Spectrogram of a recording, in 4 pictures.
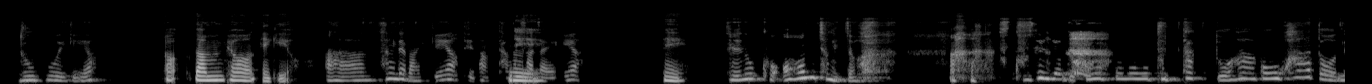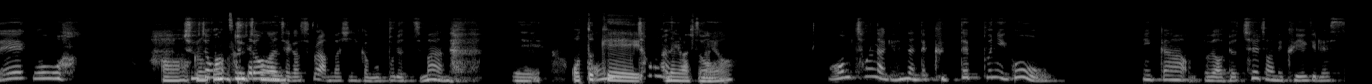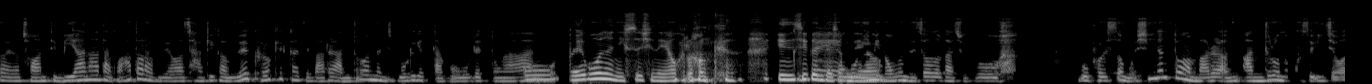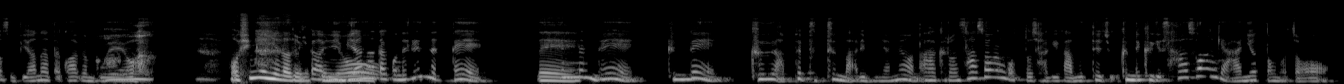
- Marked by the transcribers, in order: laugh; other background noise; laugh; laughing while speaking: "내고"; laugh; tapping; laughing while speaking: "그럼 그"; laugh; laughing while speaking: "뭐해요"
- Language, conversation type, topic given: Korean, advice, 성 역할과 집안일 분담에 기대되는 기준이 불공평하다고 느끼시나요?
- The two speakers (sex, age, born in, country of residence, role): female, 30-34, South Korea, United States, advisor; female, 40-44, South Korea, South Korea, user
